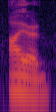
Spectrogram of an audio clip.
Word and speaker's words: iron: roll the hours anymore sometimes in our is silent in this case it's a silent are iron like a lion in science April I am I like a lion in Zion they all rhyme good okay now the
